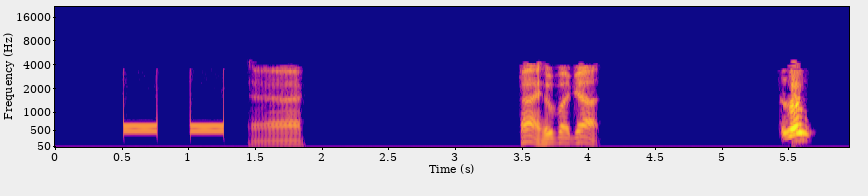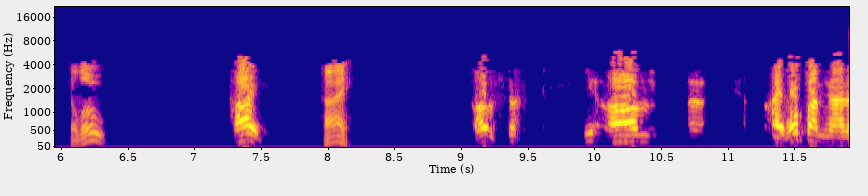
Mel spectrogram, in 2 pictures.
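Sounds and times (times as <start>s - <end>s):
electronic telephone beeps: 0.5s - 1.3s
speech: 3.5s - 4.2s, 5.5s - 6.4s, 7.3s - 8.3s, 9.1s - 10.8s, 11.4s - 11.8s.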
